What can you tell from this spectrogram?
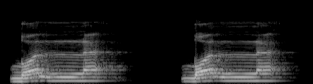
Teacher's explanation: Dol kita tahan untuk sesaat baru kita fathahkan lam yang setelahnya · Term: tasydid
